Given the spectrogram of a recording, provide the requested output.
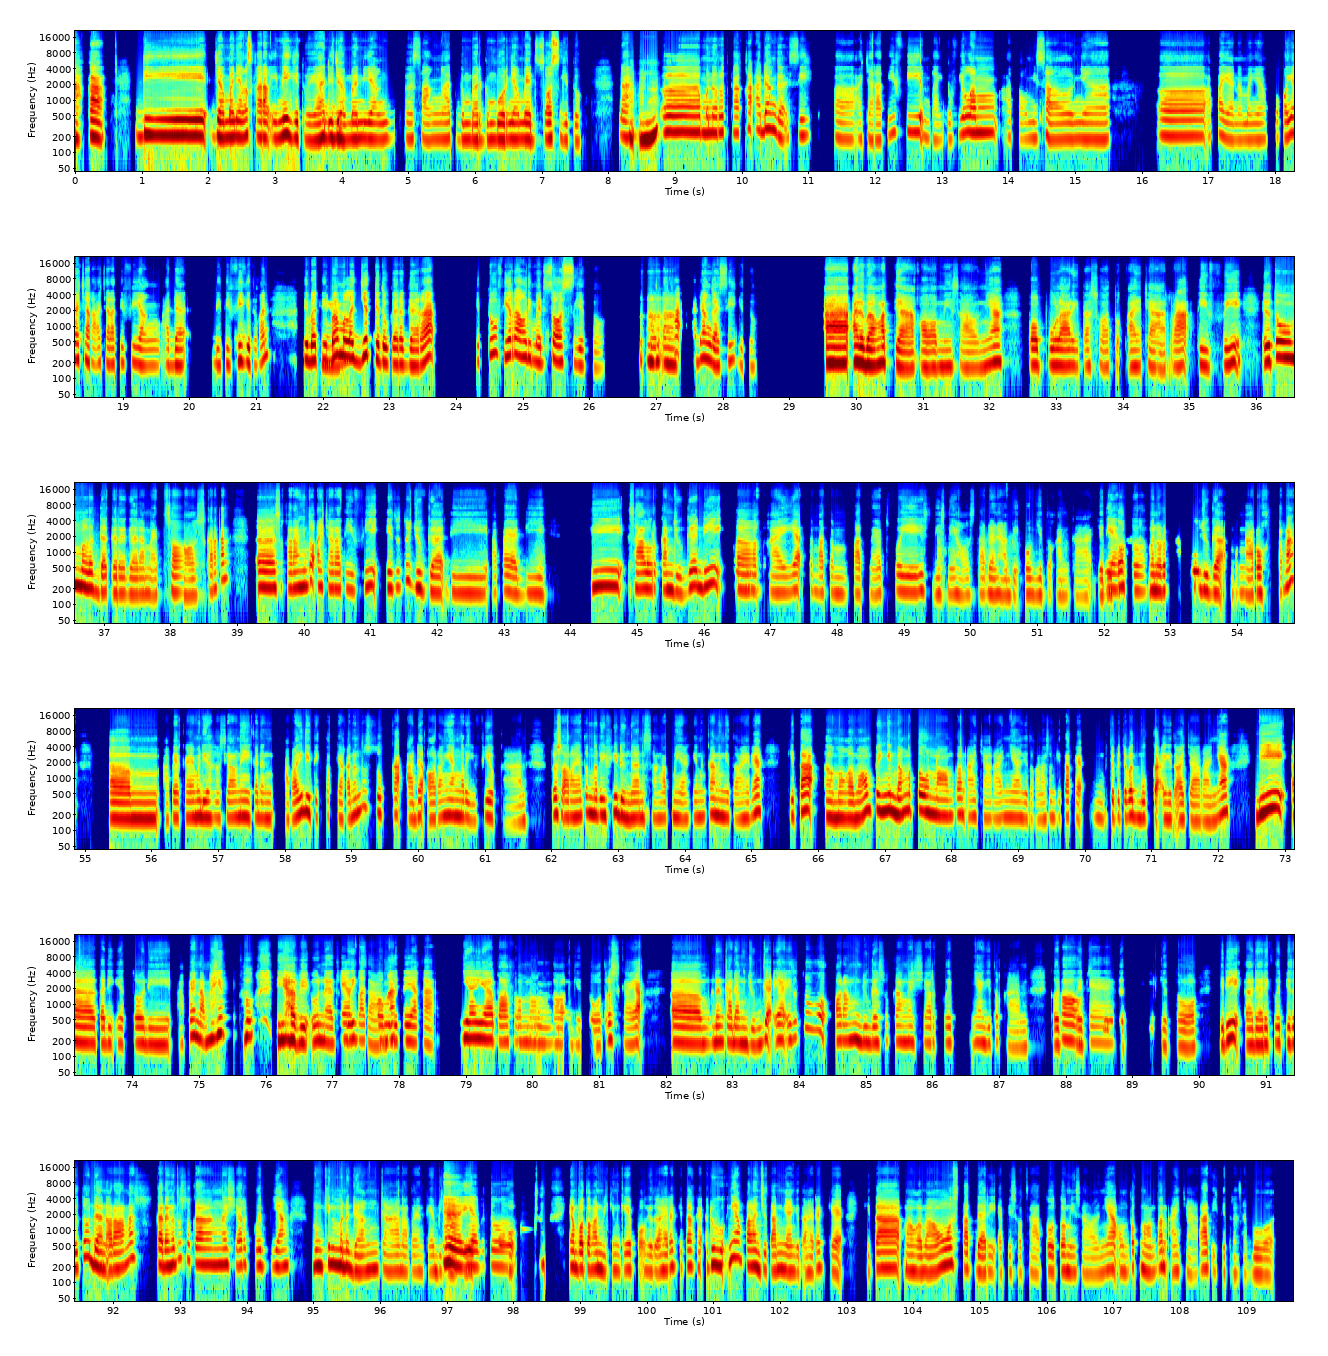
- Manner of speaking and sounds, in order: drawn out: "di"; tapping; laughing while speaking: "namanya itu"; chuckle; in English: "nge-share"; in English: "nge-share"; alarm; laughing while speaking: "Eh"
- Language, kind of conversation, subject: Indonesian, podcast, Bagaimana media sosial memengaruhi popularitas acara televisi?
